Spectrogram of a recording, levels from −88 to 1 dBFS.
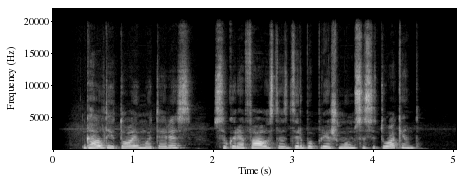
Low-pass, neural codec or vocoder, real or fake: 19.8 kHz; none; real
